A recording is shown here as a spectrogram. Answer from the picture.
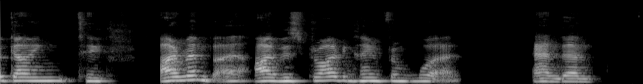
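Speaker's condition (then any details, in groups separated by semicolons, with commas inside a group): Cerebral palsy; from birth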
